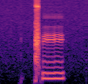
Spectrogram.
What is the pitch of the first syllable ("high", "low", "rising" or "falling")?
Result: high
